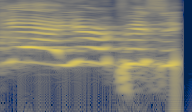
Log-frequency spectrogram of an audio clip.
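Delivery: loud, high echoed insult; backing-up shout. Retold or imitated. Daughter joining mother against a driver, acted shout. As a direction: pile on with gusto.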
